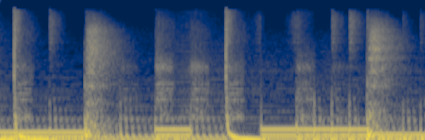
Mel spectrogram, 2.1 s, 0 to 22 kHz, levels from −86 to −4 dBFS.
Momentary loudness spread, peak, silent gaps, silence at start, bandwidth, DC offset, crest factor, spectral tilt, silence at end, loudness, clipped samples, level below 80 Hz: 5 LU; -4 dBFS; none; 0 s; 16 kHz; under 0.1%; 12 dB; -6.5 dB/octave; 0 s; -20 LUFS; under 0.1%; -20 dBFS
